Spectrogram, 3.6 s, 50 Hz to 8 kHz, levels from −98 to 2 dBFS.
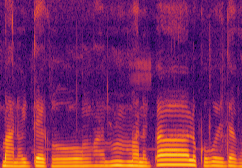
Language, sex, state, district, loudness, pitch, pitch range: Chakma, female, Tripura, Dhalai, -15 LUFS, 175 Hz, 170-190 Hz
